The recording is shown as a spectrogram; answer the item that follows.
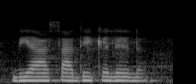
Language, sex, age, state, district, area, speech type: Maithili, female, 30-45, Bihar, Samastipur, rural, spontaneous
